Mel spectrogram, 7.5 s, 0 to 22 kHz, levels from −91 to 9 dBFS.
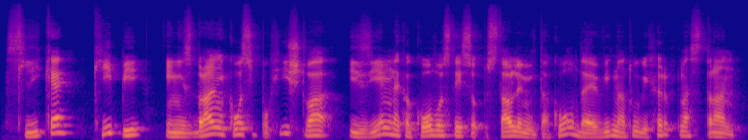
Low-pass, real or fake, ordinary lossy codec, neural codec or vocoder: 19.8 kHz; fake; none; autoencoder, 48 kHz, 32 numbers a frame, DAC-VAE, trained on Japanese speech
